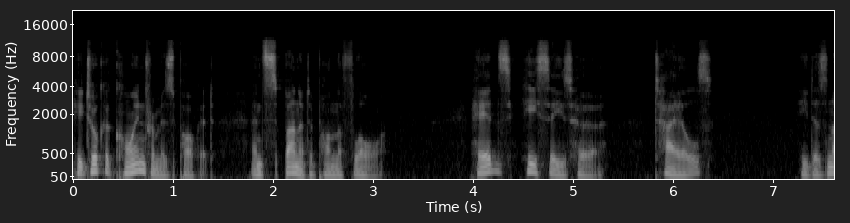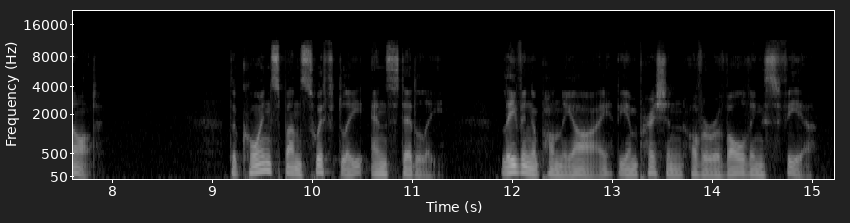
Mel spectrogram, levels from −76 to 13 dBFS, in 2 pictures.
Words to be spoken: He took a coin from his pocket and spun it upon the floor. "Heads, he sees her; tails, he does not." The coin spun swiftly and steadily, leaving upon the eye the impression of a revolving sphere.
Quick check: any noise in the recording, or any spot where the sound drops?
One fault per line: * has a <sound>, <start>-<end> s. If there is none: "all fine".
all fine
